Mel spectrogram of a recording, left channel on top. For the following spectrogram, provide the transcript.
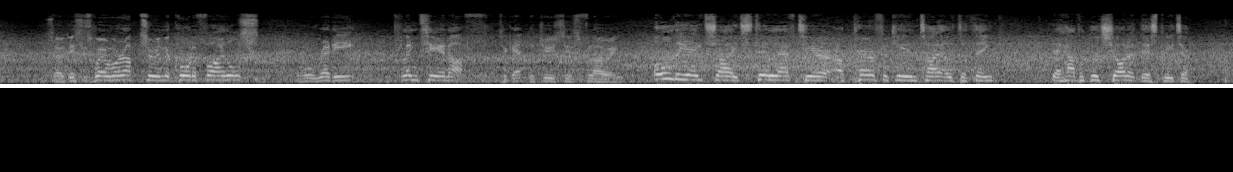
So this is where we're up to in the quarterfinals. Already plenty enough to get the juices flowing. All the 8 sides still left here are perfectly entitled to think they have a good shot at this, Peter.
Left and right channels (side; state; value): right; silent; digital silence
